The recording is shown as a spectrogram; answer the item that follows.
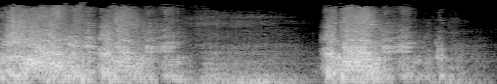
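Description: The MGM logo's lion roar: a long, growling roar that trails off after about two seconds, then a second, shorter roar about four seconds in that fades out near the end.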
